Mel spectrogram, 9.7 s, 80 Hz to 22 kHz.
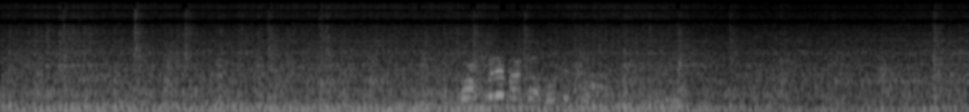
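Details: Rewound old ship motor for single-phase rice mill, at low 195 V supply drawing only 9 A: steady even hum with low electrical buzz, no grinding or rubbing. Normal motor running.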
